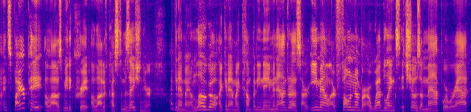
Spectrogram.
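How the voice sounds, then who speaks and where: A man in his forties giving an upbeat, enthusiastic walkthrough of payment software in a screen-recorded tutorial. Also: mid-range voice, gravelly. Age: 40s. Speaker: software demo presenter.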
